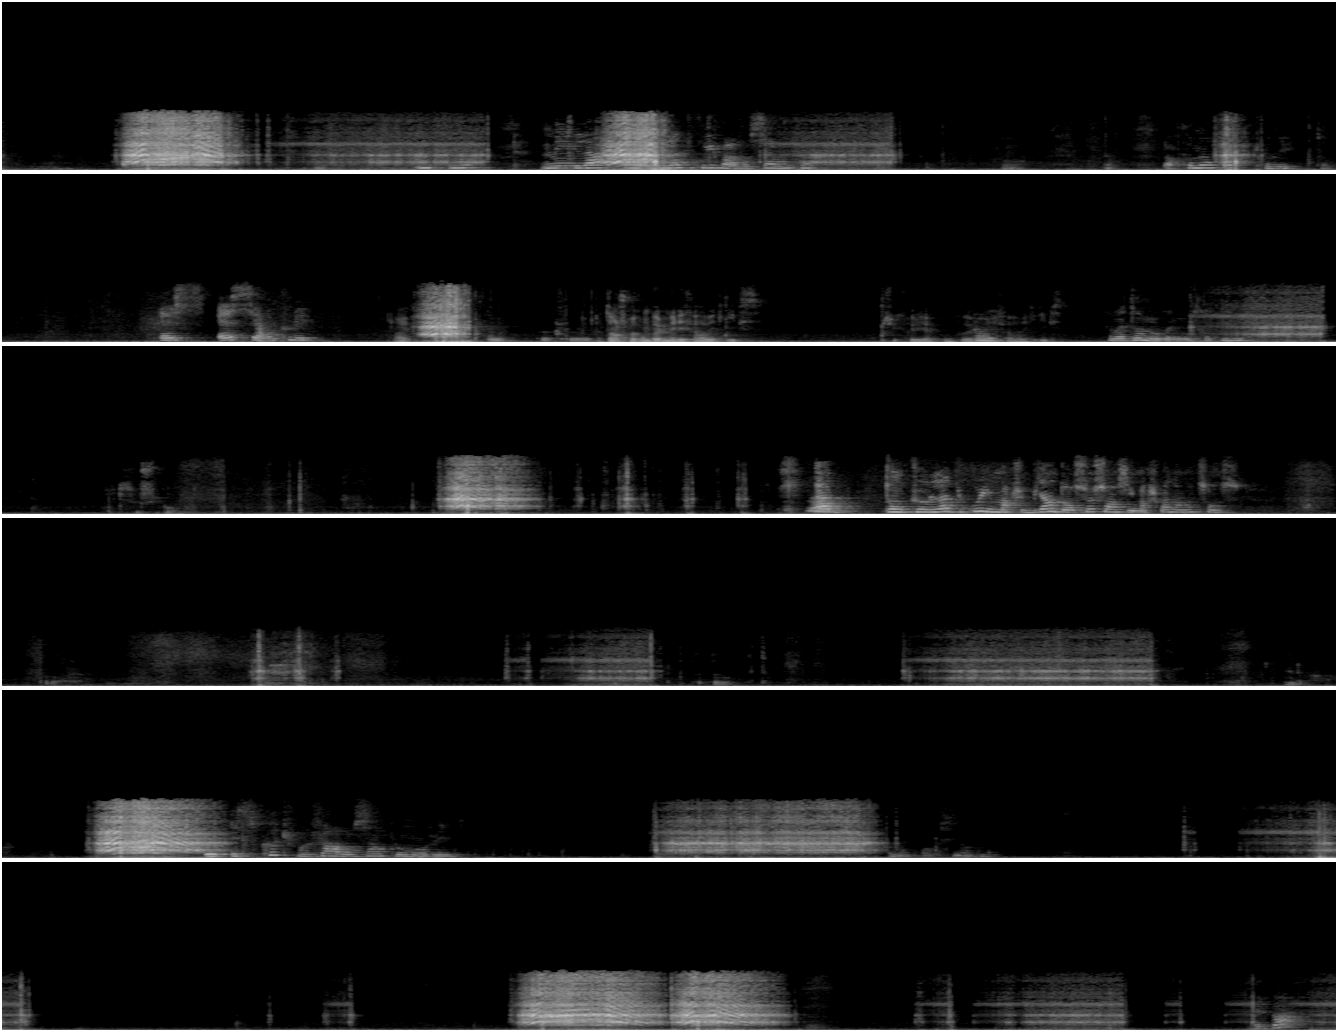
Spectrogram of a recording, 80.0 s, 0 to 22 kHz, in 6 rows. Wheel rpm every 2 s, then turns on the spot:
50, 30, 10, 40, 10, 0, 0, 0, 10, 10, 0, 0, 0, 10, 0, 10, 0, 0, 0, 0, 0, 0, 0, 10, 10, 20, 0, 50, 0, 0, 50, 10, 0, 0, 0, 10, 80, 10, 10, 0.
2-6 8-10 26-28 48-52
